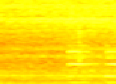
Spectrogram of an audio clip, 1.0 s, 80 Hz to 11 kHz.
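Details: SERVO-i ventilator in volume control (PRVC) during a training demo: steady electronic alarm tones over continuous machine hum, a pressure-limited alarm when pressure rises to the upper limit minus 5 cmH2O yet the set tidal volume cannot be delivered.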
